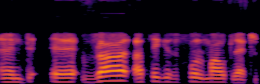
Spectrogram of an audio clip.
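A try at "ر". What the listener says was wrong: No, ra empty mouth, kasra.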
